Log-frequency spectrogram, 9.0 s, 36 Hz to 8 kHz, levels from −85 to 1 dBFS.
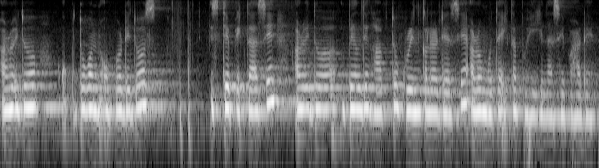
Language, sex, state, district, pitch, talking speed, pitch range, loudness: Nagamese, female, Nagaland, Dimapur, 235 Hz, 165 wpm, 215-250 Hz, -16 LUFS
